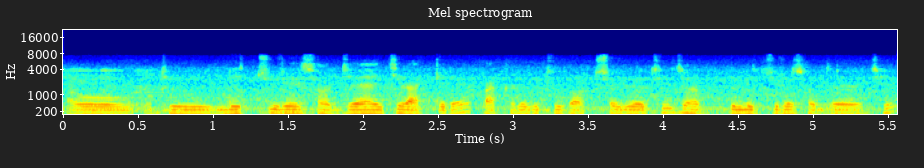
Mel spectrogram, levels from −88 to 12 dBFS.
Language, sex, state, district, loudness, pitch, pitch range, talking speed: Odia, male, Odisha, Khordha, -19 LUFS, 125 Hz, 120-125 Hz, 160 wpm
